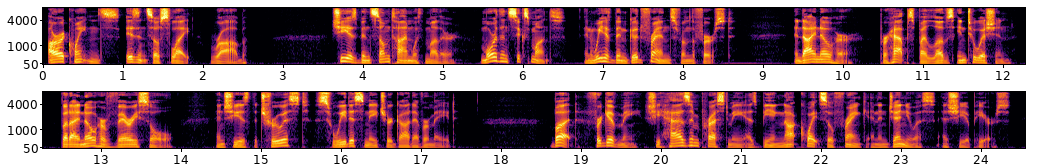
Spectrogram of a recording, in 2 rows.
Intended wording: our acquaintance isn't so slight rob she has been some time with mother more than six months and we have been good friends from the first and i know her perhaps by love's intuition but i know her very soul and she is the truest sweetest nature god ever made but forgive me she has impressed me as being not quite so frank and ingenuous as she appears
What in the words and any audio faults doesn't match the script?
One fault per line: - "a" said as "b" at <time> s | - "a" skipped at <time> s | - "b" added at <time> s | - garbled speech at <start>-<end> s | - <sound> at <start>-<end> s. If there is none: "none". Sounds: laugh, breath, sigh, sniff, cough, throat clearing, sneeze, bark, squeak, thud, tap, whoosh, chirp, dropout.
none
